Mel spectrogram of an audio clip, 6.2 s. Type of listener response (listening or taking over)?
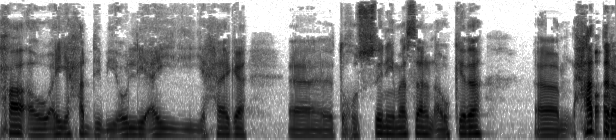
listening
